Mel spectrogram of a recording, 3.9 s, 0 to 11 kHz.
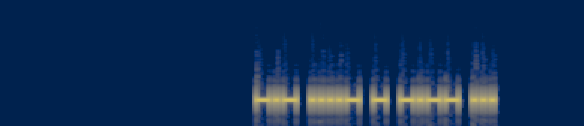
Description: Morse code, heard as a keyed tone, about 39 wpm, 700 Hz. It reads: K4TYS
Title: USA Call Signs - 5 Characters - Repeated 2x - 40wpm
